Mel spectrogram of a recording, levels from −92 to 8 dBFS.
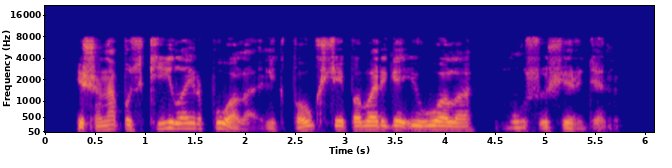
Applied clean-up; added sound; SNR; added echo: none; none; none; none.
